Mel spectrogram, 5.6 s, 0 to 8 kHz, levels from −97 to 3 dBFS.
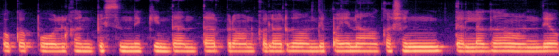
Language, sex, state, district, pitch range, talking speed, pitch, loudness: Telugu, female, Andhra Pradesh, Sri Satya Sai, 175-180 Hz, 130 wpm, 175 Hz, -12 LUFS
